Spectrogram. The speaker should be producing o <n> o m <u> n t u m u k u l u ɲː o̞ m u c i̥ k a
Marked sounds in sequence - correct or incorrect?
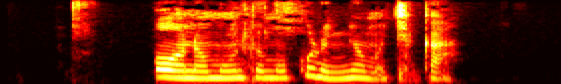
correct, incorrect

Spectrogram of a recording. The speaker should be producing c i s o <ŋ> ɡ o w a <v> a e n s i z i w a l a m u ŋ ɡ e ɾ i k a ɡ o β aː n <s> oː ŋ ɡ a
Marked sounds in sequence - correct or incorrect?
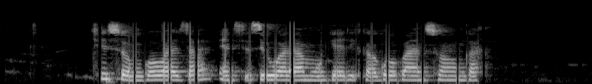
correct, incorrect, correct

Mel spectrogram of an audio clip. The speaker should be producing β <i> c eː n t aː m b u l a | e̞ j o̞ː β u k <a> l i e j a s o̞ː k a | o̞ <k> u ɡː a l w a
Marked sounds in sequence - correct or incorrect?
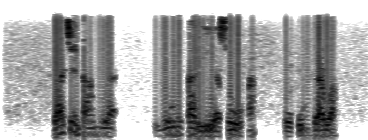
incorrect, correct, correct

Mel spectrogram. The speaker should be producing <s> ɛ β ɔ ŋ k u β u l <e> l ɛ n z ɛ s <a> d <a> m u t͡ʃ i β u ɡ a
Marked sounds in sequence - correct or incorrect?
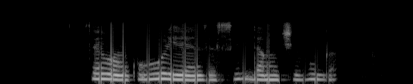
correct, incorrect, incorrect, correct

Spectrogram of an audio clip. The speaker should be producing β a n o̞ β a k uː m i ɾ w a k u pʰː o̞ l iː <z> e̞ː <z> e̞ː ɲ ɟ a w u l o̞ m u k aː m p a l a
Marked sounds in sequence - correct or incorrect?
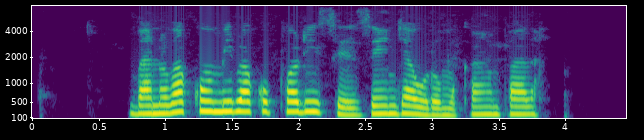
incorrect, correct

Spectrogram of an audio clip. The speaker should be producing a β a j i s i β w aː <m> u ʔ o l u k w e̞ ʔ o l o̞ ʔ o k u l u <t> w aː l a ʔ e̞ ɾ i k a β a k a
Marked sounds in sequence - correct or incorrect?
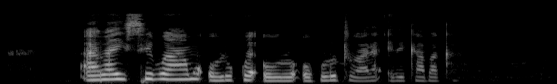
correct, correct

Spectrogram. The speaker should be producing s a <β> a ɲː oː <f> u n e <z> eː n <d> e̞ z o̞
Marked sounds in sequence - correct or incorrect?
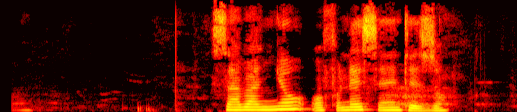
correct, correct, incorrect, incorrect

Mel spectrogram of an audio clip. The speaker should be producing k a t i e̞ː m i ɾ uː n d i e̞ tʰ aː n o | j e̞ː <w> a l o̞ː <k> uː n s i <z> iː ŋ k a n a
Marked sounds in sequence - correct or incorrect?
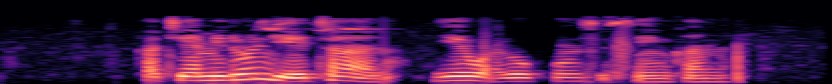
correct, correct, incorrect

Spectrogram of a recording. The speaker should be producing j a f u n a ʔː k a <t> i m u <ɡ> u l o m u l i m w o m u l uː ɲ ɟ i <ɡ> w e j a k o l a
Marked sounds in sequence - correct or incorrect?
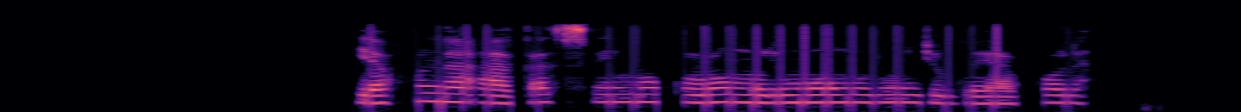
incorrect, incorrect, correct

